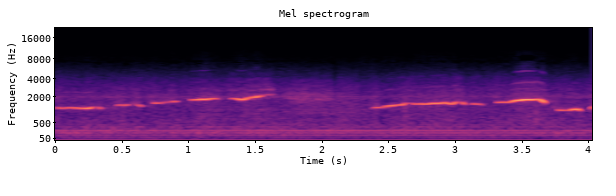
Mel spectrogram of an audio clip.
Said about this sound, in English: So, stand by. I will whistle another few bars for you in the darkness here.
